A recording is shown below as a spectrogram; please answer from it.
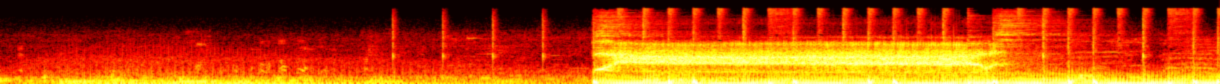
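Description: Four sharp drumstick clicks counting in, then a grindcore band crashes in suddenly about six seconds in, playing fast drums and distorted guitar with a long high scream lasting about four seconds; the fast drumming runs on after the scream stops.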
